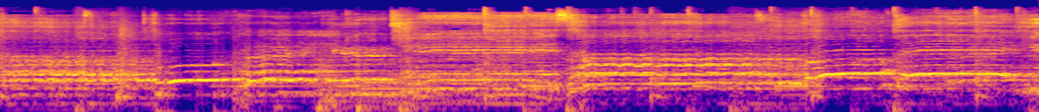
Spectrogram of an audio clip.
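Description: Gospel worship song sung by a group of voices, with long held notes.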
